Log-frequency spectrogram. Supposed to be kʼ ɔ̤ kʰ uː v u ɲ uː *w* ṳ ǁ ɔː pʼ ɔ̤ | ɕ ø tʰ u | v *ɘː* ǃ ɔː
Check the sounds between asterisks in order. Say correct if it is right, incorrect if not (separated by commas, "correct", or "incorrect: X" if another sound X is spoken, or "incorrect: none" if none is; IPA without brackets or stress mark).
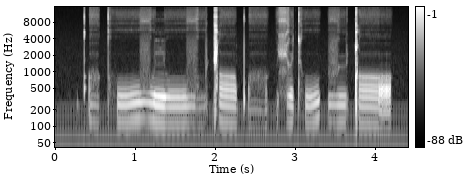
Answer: incorrect: v, incorrect: ʉː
